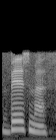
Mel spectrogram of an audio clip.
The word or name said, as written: bismuth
